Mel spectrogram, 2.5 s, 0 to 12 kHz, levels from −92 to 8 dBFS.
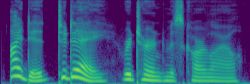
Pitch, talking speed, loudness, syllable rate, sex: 180 Hz, 170 wpm, -18 LUFS, 4.9 syllables/s, female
